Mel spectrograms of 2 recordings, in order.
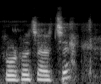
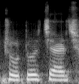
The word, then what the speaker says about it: গ্রোটো চার্চ: এই চার্চের নাম কিন্তু ট্রোটো চার্চ হবে না, এর নাম হচ্ছে গ্রোটো চার্চ।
